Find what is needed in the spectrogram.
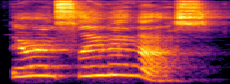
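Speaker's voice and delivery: high, whiny protest; the Matamba whining to Portugal, high and hurt; complaining to an ally. Retold or imitated. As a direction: plead with a friend who let you down. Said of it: "The Matamba go to Portugal and say".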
